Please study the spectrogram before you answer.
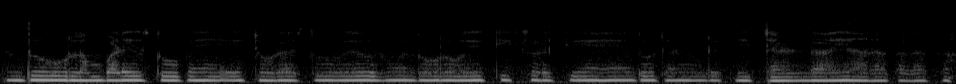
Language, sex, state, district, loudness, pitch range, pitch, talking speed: Hindi, female, Bihar, Samastipur, -37 LUFS, 180-190 Hz, 185 Hz, 145 wpm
